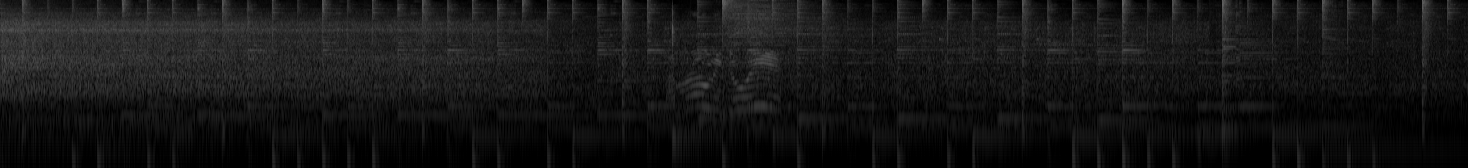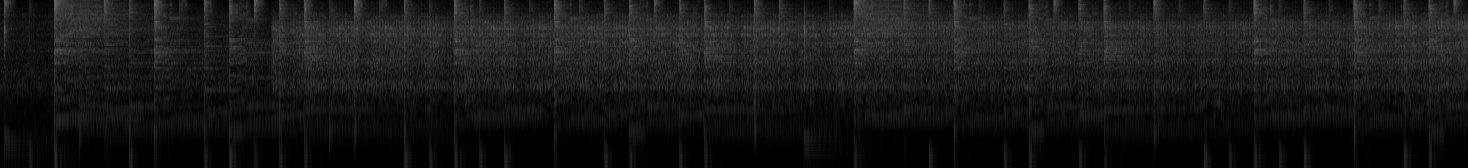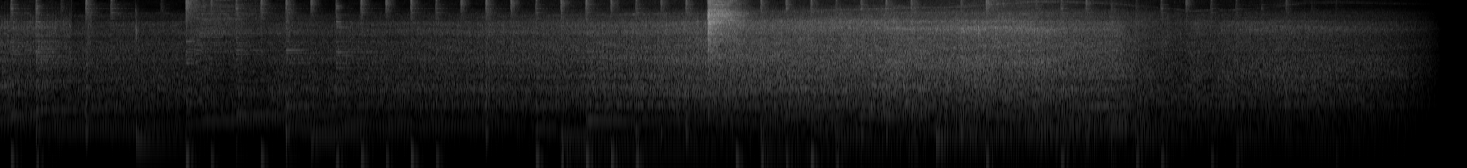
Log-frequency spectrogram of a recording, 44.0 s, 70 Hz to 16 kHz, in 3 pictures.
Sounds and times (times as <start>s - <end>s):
Music: 0.0s - 43.8s
Outside, urban or manmade: 0.0s - 43.8s
Truck: 0.0s - 43.8s.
